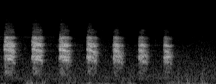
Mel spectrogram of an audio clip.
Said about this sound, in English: Yeah, this is of a king rail, which is pretty rare in the Midwest. This is the king rail call.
